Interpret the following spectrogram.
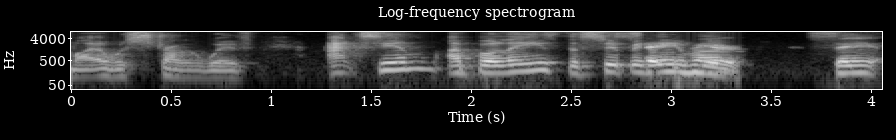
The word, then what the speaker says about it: Axiom: But yeah, you said it right. It's Axiom. Axiom.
